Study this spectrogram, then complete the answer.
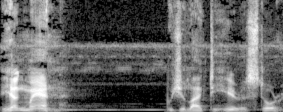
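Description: A man speaks at a moderate pace in a put-on character voice, fairly low and rumbling. Background noise is clearly audible.

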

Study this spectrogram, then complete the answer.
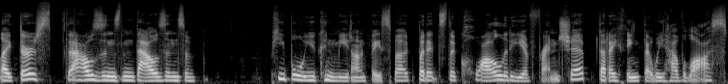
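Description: A woman with an American accent speaks in an unremarkable speaking voice at medium pitch, with fairly even intonation and a moderate pace, in a dry, close sound with no echo. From Southern California. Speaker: social group founder. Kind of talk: casual chat.

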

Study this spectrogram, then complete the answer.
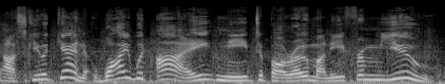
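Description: Noticeable background noise sits behind a man with a British accent. His high-pitched voice takes on a theatrical tone with very wide pitch swings. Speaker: podcast co-host reading an ad. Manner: theatrical, mock-indignant.

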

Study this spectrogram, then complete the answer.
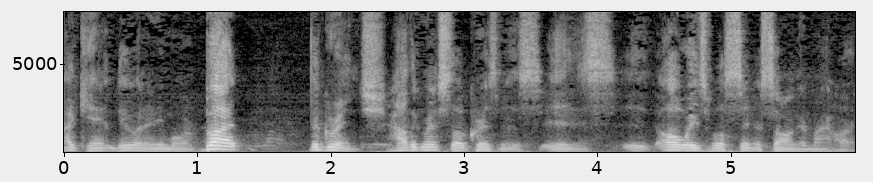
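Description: Somewhat breathy, a man at medium pitch talks at a moderate pace with lively intonation and big swings in loudness. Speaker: podcast co-host. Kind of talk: live podcast chat. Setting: stage with audience.

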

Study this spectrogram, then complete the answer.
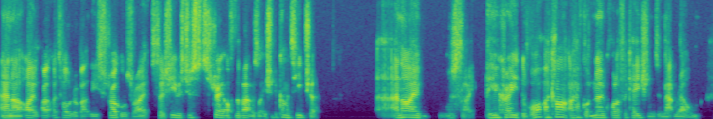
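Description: This man has a southern English accent. His tone is bright and sharp. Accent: posh southern English, likened to royalty. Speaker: military veteran turned teacher. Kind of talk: casual interview chat. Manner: halting, with repeated false starts.

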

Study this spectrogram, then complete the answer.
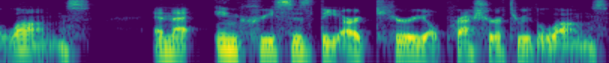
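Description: Speaking at a moderate pace, a man uses an ordinary speaking voice at a medium pitch. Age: 30s. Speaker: ultrarunner and mountain adventurer. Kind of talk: casual interview.

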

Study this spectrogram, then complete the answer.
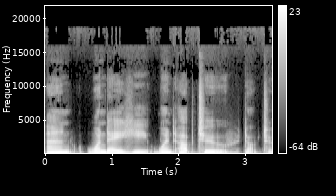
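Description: This woman's voice sits very deep and low, with vocal fry running through it. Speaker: pediatric surgeon. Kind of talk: panel discussion.

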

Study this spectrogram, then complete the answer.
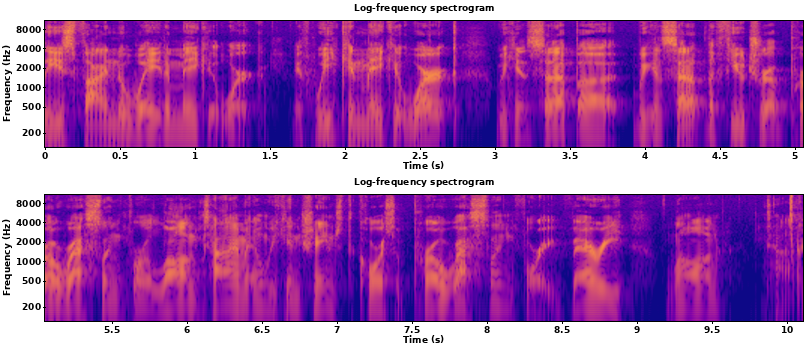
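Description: The speaker has a plain, everyday voice with ordinary pitch variation and a fairly quick pace. The recording is very clean, with a silent background. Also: man, medium pitch for a man. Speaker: podcast host. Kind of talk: casual chat.

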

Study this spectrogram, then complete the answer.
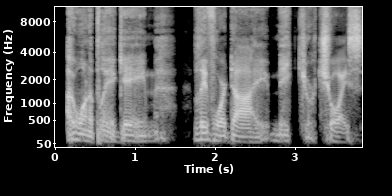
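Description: Putting on a character voice, a man speaks at a fairly slow pace in a raspy, very deep, low pitch. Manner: menacing.

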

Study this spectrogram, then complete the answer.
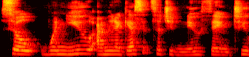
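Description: A woman with an ordinary speaking voice talks at a moderate pace with fairly even intonation. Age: 30s. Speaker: podcast host. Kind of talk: casual interview.

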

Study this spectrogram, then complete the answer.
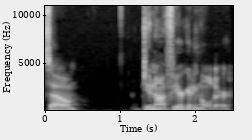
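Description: On a very clean recording with a silent background, a woman speaks at a fairly slow pace. Her clear, smooth tone sits at a fairly low pitch with ordinary pitch variation.

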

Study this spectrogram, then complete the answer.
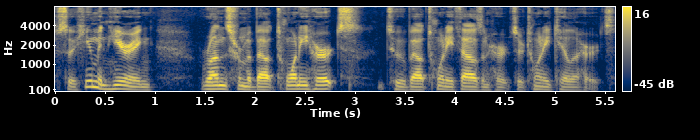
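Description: On a very clean recording with a silent background, a man with an American accent uses an ordinary speaking voice at medium pitch, with fairly even intonation and a moderate pace. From Pennsylvania, Harrisburg. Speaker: college student and audio engineer. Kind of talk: interview.

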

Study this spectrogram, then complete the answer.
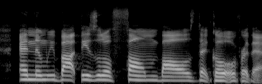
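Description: The intonation is fairly even, and the recording is very clean with a silent background. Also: woman. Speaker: podcast co-host. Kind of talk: casual chat. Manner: fast.

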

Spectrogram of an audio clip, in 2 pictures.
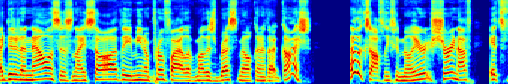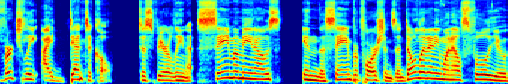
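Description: Her voice is plain and everyday, and a woman talks at a fairly quick pace with lively intonation and very even loudness. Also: medium pitch for a woman. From Canada. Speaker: nutrition entrepreneur, algae expert. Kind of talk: interview.

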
